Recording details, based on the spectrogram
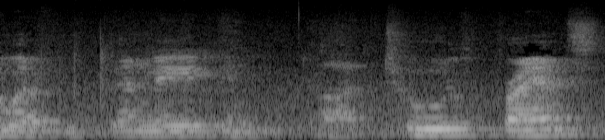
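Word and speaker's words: Tulle: have been made in tools France t-u-l-l-e pronounced tool we're a club butt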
